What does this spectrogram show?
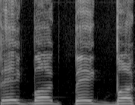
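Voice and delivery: very high, loud hollered yell. Retelling a hunt where Rory yelled about the deer: imitating someone yelling. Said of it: "Rory's yelling".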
